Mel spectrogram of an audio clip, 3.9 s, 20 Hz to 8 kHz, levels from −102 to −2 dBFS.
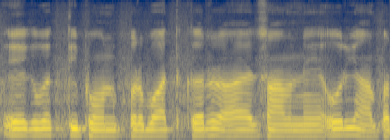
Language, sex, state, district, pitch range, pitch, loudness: Hindi, male, Haryana, Rohtak, 125-140 Hz, 130 Hz, -14 LUFS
